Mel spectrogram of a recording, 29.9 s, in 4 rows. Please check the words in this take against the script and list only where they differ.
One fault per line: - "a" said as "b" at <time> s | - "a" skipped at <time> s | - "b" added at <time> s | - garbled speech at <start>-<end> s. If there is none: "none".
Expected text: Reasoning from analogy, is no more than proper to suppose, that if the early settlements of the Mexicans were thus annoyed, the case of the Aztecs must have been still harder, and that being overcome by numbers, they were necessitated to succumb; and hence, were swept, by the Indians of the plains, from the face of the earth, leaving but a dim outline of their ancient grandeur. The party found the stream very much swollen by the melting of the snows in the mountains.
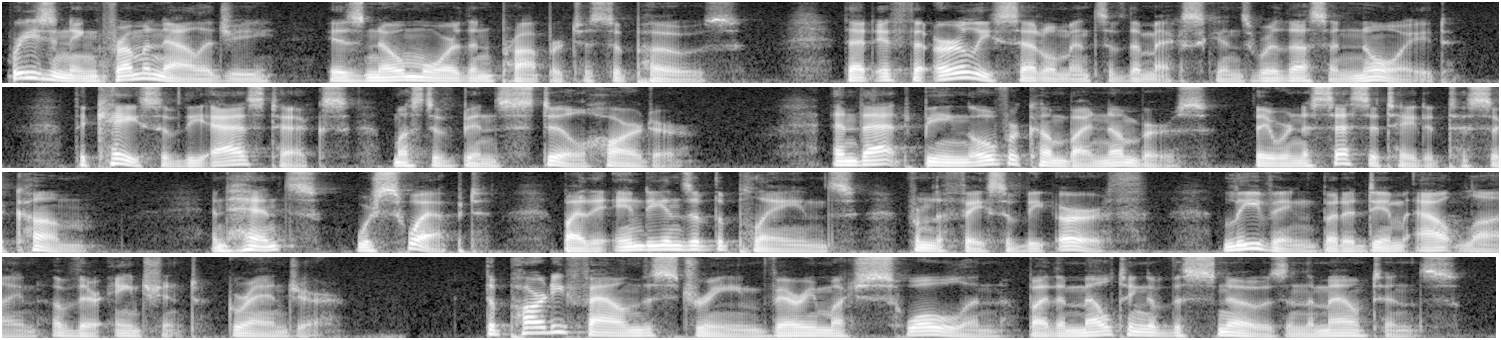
none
